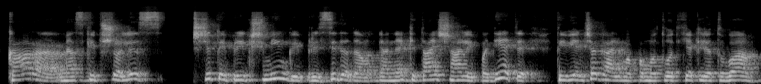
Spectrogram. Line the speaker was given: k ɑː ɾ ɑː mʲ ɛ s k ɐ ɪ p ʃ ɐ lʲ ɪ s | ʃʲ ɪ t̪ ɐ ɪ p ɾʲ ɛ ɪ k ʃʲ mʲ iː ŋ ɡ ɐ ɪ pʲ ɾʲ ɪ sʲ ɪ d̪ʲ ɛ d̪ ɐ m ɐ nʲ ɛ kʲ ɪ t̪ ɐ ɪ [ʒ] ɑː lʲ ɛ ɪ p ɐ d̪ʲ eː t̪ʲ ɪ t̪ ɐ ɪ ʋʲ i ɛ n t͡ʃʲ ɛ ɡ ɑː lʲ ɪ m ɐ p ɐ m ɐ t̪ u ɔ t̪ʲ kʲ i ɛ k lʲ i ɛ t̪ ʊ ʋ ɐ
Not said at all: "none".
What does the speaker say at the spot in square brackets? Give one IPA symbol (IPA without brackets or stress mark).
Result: ʃ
